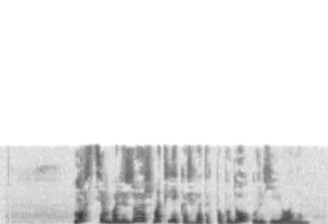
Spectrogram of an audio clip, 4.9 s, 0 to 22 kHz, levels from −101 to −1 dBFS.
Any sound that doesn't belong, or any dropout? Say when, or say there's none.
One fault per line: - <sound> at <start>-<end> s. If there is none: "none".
none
